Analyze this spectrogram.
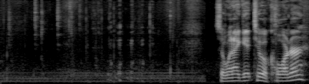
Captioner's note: laughs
